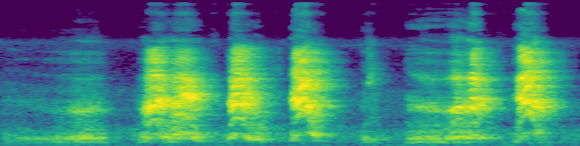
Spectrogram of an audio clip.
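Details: Puppy calling a kitten to play, giving a series of short, rough barks and growly yaps in quick bursts, about six in four seconds.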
